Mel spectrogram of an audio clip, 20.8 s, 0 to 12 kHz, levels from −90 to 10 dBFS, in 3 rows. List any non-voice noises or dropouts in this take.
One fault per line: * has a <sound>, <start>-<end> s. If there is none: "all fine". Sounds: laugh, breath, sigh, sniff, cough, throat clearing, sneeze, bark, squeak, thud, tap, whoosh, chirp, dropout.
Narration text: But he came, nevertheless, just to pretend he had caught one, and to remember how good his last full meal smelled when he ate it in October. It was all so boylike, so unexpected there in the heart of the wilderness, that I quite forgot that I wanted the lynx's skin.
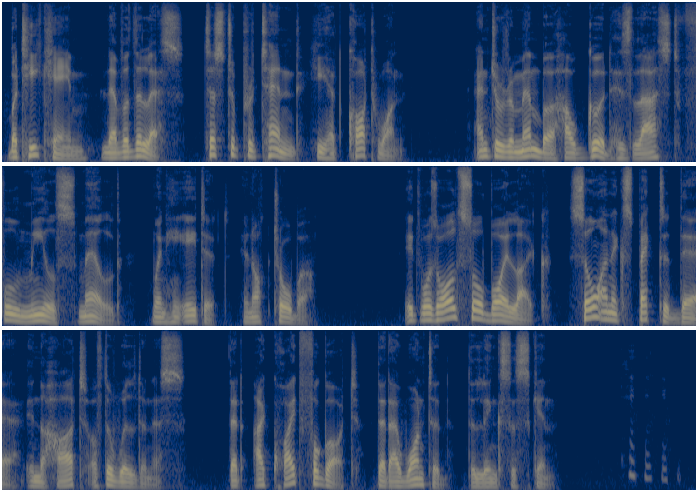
* has a laugh, 20.1-20.7 s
